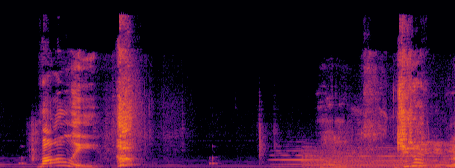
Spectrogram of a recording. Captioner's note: Eleanor gasps; stammers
